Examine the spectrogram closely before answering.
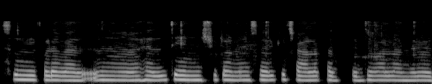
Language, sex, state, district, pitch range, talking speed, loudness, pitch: Telugu, female, Andhra Pradesh, Chittoor, 195-205 Hz, 140 wpm, -26 LUFS, 200 Hz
